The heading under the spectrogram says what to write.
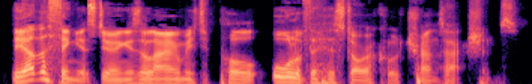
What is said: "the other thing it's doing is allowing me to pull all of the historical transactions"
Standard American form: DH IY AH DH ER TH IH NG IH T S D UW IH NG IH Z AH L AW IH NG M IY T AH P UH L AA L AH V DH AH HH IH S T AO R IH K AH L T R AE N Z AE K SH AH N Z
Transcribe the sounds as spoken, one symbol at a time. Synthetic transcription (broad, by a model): DH IY AH DH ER TH IH NG IH T S D UW IH NG IH Z AH L AW IH NG M IY T AH P UH L AA L AH V DH AH HH IH S T AO R IH K AH L T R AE N Z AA K SH AH N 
